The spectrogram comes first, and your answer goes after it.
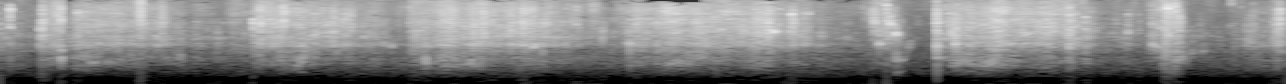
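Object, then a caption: Empty pistachio shells in a small metal bowl stirred with a spoon. A spoon crushes and stirs empty pistachio shells in a small metal bowl. The result is a steady, bright, dry crunching and crackling in surging waves, with no low end, punctuated by a few sharp clinks of the spoon against the metal bowl.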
